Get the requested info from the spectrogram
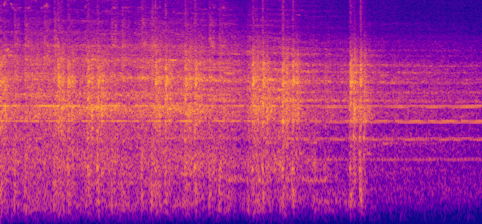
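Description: Passenger train carriages rolling over a level crossing, with a rushing rumble and the clack of wheelsets hitting the rail joints. The last wheels clack loudly about four and a half seconds in, then the train noise drops away. The crossing's warning bell keeps ringing steadily.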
